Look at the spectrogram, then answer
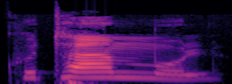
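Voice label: "kutan", plural, Archi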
